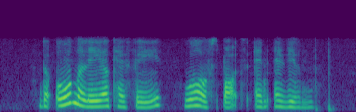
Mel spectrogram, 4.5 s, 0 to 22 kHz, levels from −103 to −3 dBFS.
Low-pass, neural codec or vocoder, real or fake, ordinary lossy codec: 5.4 kHz; codec, 16 kHz, 8 kbps, FreqCodec, smaller model; fake; Opus, 24 kbps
